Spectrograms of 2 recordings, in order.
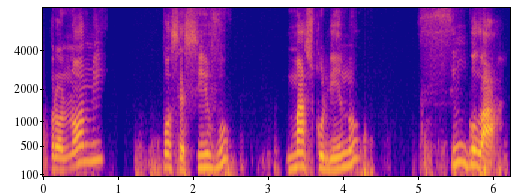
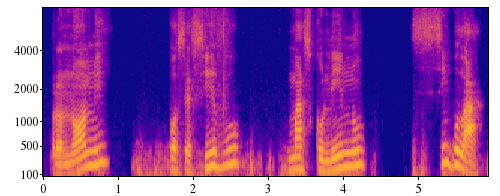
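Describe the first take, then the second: No difference in how they are said.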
